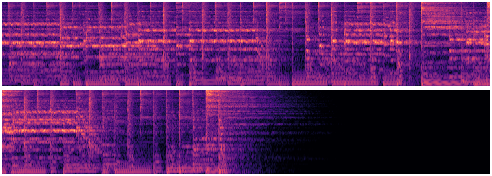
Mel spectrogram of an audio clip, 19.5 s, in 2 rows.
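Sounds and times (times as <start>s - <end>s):
jazzy bossa nova organ: 0.0s - 15.2s.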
